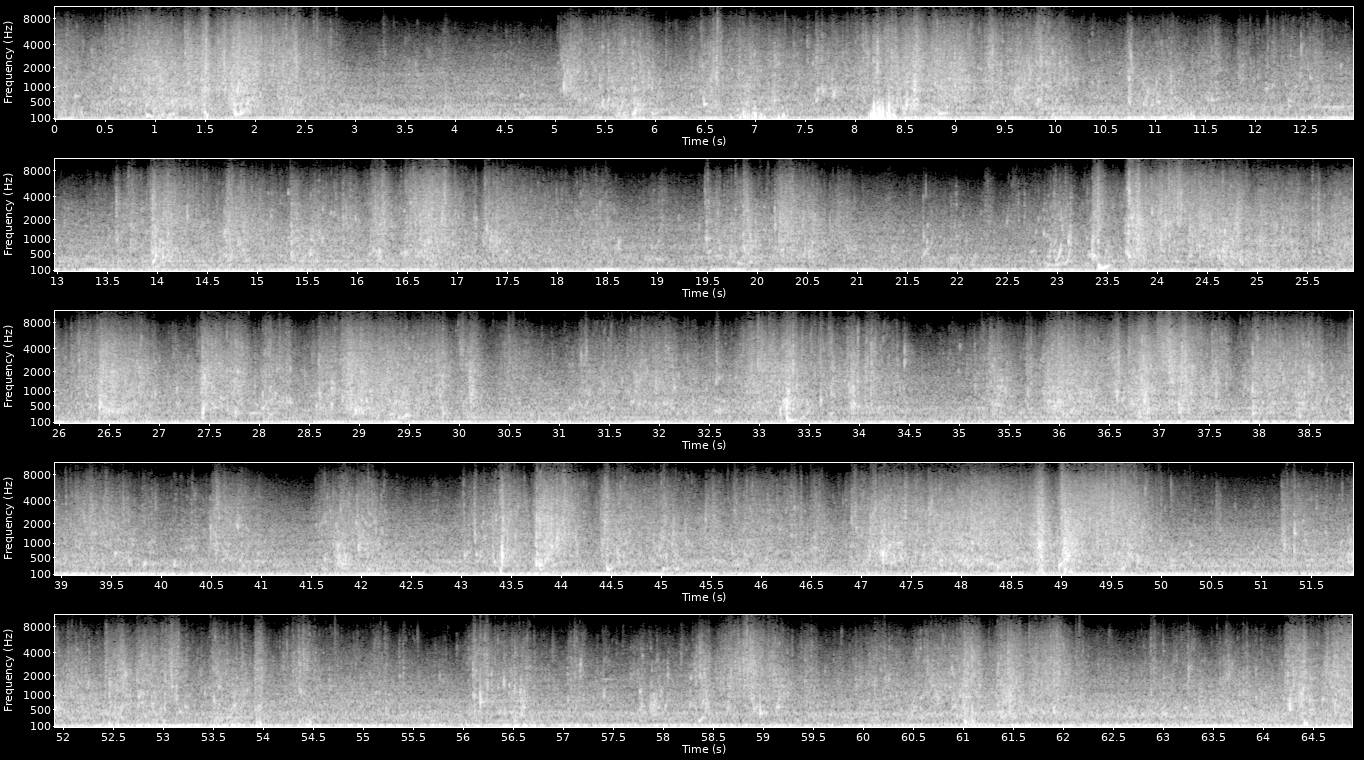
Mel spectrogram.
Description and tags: The sound of River Thames at Shadwell
We went for a long walk today and stopped by the river to record it.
